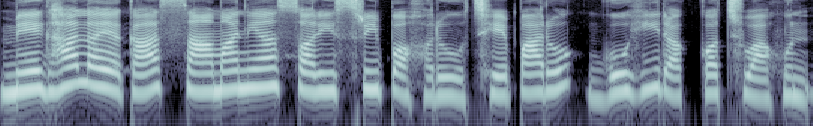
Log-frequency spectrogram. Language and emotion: Nepali, neutral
